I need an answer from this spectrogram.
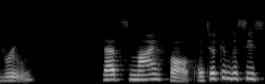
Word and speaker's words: Ruth: Ruth, American stylized name, Ruth. In Spanish, it sounds like root.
